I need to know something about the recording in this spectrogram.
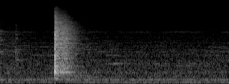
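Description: A single sharp knock about half a second in, dying away within a quarter second, over a faint steady low hum.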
